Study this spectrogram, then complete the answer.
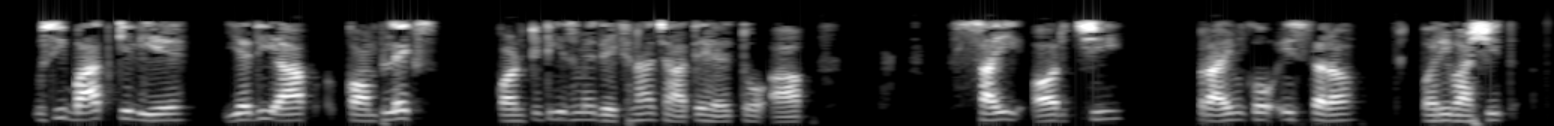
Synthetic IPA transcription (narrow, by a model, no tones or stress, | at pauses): ʊsibaːt̪kelie | jɐd̪iaːp̚kɔ̃ːmpleks | kwãːɳʈɪʈizmẽd̪eːkʰnat͡ʃaːɦt̪eɦɛ̃t̪oʔaːp̚ | saːiɔːɾt͡ʃiː | pɾaːɪmkoʔɪst̪ɐɾəɦ | pɐɾɪbʱaːʃɪt̪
